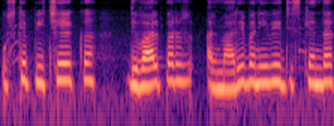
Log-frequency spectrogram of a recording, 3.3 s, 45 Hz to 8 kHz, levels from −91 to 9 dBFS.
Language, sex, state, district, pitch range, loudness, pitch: Hindi, female, Bihar, Gaya, 240-285 Hz, -16 LUFS, 265 Hz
